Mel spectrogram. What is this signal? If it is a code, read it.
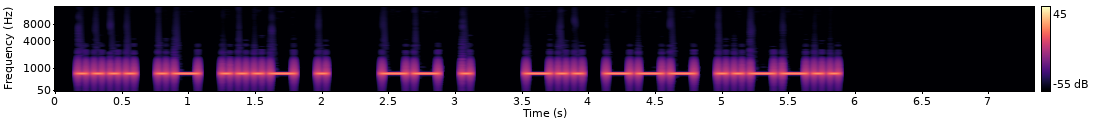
Morse code, heard as a keyed tone, about 20 wpm, 700 Hz. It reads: HAVE ME DO?
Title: Sentences from Top 200 Words 20wpm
